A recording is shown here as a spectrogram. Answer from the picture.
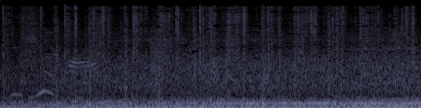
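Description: A horse's hooves beating at a trot on sand arena footing: a continuous run of clip-clop hoofbeats.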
